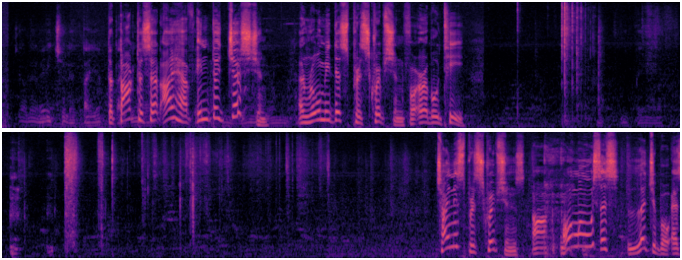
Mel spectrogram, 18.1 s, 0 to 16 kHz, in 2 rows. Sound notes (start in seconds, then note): 0.2 speaking in Chinese; 9.9 ripping paper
